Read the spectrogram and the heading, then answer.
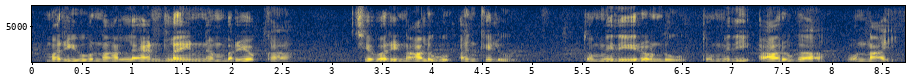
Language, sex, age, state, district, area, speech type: Telugu, male, 45-60, Andhra Pradesh, N T Rama Rao, urban, read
